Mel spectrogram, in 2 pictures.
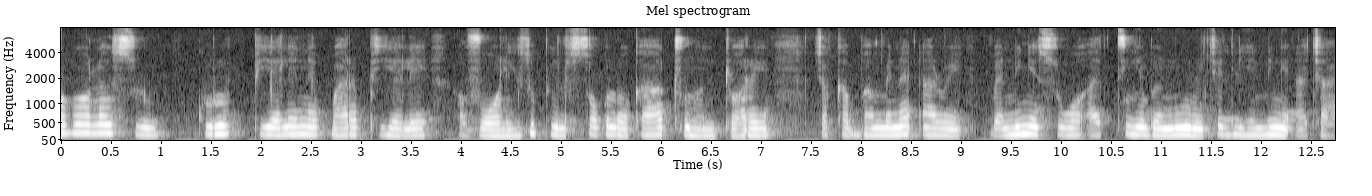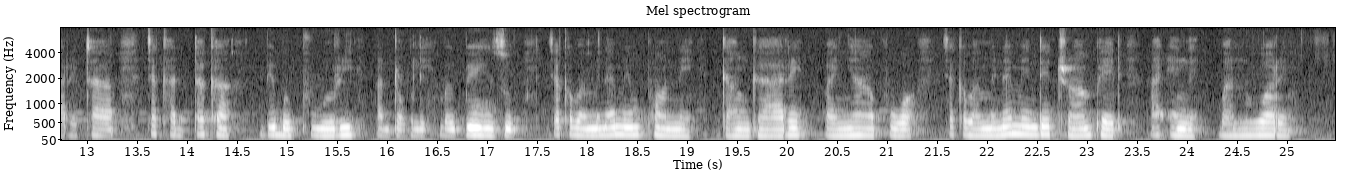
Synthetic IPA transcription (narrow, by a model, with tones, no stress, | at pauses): kɔ˦bɔ˦la˦su˨ | ku˨ɾu˦pʰɪ˨jɛ˨lɪ˦nɛ˦k͡pa˨ɾɪ˦pʰɪ˨jɛ˨lɪ˦ | a˨vɔː˨lɪ˨zu˦pe˨lsɔ˦ɡʊ˦lɔ˨kʰaː˦tʰũ˨ɔ˨n˨dɔ˨ɾɪ˦t͡ʃɛ˦ka˨ba˨mɪ˨nɛ˦a˨ɾɪ˨ | ba˨ni˦ŋe˨sʊ˦ɔ˦ʔa˨tʰi˦ɛ˦ba˨nuː˦ɾo˨t͡ʃɛ˦li˨e˨ni˦ŋe˨ʔa˨t͡ʃaː˨ɾɪ˨tʰaː˦ | t͡ʃɛ˦kʰa˨da˦kʰa˨ | be˦ba˨pʰu˨o˨ɾi˦ | a˨dɔ˨ɡlɪ˨ba˨ɡ͡beː˦zo˨ | t͡ʃɛ˦ka˨ba˨mɪ˨nɛ˦mɪ˦n˦pʰɔ˨nːɪ˨ | ɡa˨ŋɡaː˨ɾɪ˦ba˨ɲaː˦pʰʊ˦ɔ˦ | t͡ʃɛ˦ka˨ba˨mɪ˨nɛ˦mɪ˦n˦dɪ˦tʰɾa˦mpʰɛ˨t | a˨ʔɪ˨ŋɛ˨ba˨nʊ˦ɔ˦ɾɪ˨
